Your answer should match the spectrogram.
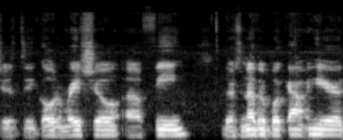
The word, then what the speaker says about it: Phi: started from the beginning, the pronunciation is supposed to be F-E-E, which I would think that says phi. Could be Fe, but I definitely don't think that sounds like pi, which is the ratio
